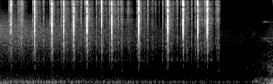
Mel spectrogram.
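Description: Typewriter-style keystroke clicks, a quick irregular run of about six a second, as a sound effect for text being typed out; they stop a little after three seconds in.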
